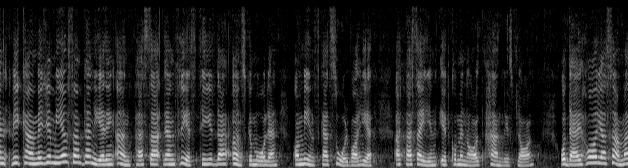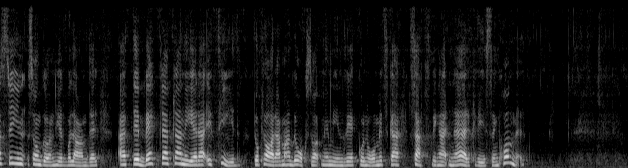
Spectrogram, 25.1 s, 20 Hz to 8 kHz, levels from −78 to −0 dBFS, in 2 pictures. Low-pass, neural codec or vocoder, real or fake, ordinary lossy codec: none; codec, 16 kHz, 4.8 kbps, FACodec; fake; none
